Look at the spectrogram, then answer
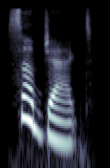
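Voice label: "live", verb, British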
